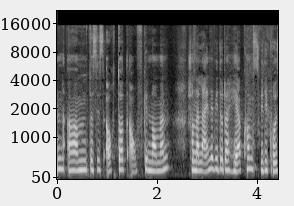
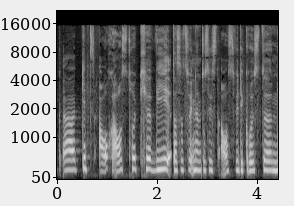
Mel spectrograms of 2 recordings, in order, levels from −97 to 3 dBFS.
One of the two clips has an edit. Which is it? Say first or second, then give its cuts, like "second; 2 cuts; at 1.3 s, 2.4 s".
second; 2 cuts; at 2.3 s, 2.9 s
